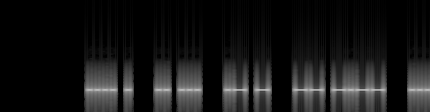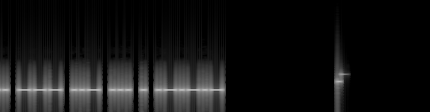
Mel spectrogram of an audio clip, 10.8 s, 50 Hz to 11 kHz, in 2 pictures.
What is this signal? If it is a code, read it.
Morse code, heard as a keyed tone, about 25 wpm, 700 Hz. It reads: HE IS AT MY HOUSE.
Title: Sentences from Top 200 Words 25wpm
